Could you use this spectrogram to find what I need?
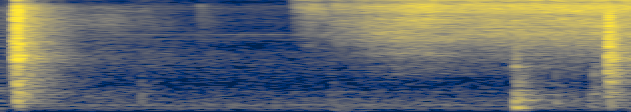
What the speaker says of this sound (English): I'm going to go ahead and add my burgers to the grill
